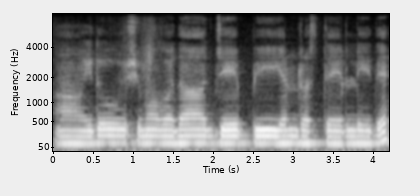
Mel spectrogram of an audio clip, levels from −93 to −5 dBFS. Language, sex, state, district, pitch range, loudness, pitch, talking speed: Kannada, male, Karnataka, Shimoga, 110-115 Hz, -13 LUFS, 110 Hz, 100 wpm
